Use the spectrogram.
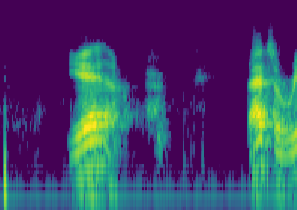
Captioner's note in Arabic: يضحك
